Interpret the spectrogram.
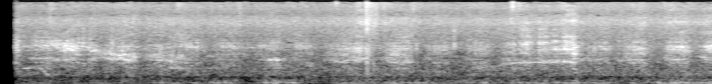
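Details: Young laughing kookaburras, fed by their mothers who come when called, give harsh, rasping squawks in ragged bursts, a rough attempt at the adult laugh, with a person's voice coaxing nearby.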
